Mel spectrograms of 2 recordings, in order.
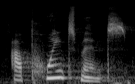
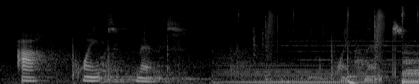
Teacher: The stress for appointment is on the second syllable.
